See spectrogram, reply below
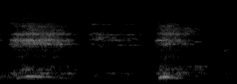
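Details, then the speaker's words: An instructor's mouth-blown imitation of a pleuritic breath sound, breathy in-and-out hisses with an 'e'-like timbre, in a chest auscultation lesson contrasting tubular, pleuritic and cavitary breath sounds. "Entonces más o menos Esto es así Eso sería un tubico el pleurítico más o menos"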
